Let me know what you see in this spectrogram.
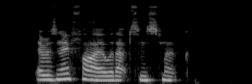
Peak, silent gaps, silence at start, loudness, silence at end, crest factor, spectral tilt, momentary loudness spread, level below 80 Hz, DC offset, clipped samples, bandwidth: -12 dBFS; none; 0.35 s; -27 LUFS; 0.75 s; 16 dB; -5.5 dB/octave; 11 LU; -68 dBFS; under 0.1%; under 0.1%; 16.5 kHz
